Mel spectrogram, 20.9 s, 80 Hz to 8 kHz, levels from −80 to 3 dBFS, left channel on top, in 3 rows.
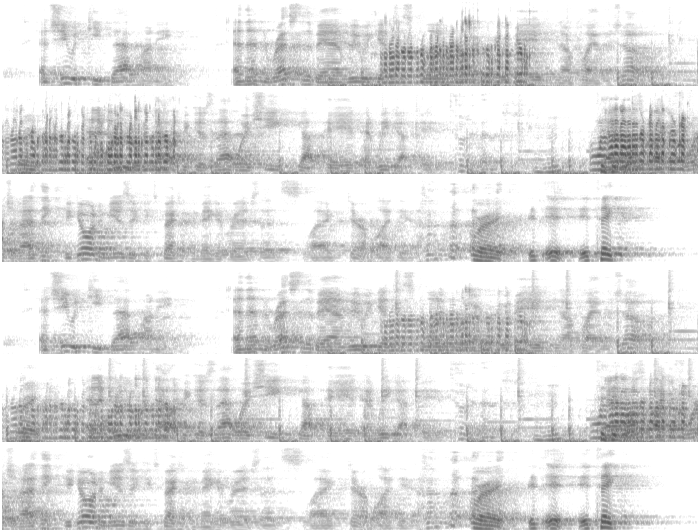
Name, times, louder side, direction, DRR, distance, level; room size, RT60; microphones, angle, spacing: voice 1, 0.2-1.7 2.3-6.5 7.8-12.2 13.0-18.9, equal, 5° left, 1 dB, 2.7 m, -42 dB
sound 1, 3.3-5.4 5.6-5.8 6.1-8.1 8.4-11.3 11.6-14.1, equal, 80° right, 3.0 m, -44 dB
sound 2, 3.8-5.3 7.0-8.7 12.8-13.9, left 6 dB, 55° left, 0.6 m, -33 dB
voice 2, 12.3-12.6 12.9-13.2 18.6-20.2, right 1 dB, 10° right, 6 dB, 0.9 m, -36 dB
22.0 x 18.5 x 7.9 m, 1.3 s
head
